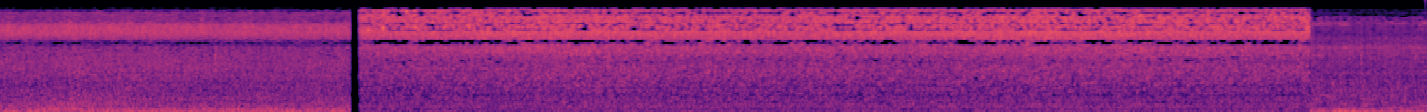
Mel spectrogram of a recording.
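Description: Heavy storm noise: a downpour with floodwater rushing through a street, cutting abruptly about three and a half seconds in to a steady hiss of torrential rain. Near the end it changes again to a lower sound with a low hum.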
